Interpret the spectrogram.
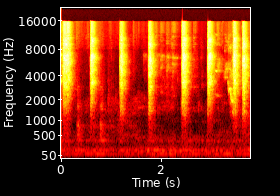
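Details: Aviary budgerigars chirp and play: short, sharp, bright chirps repeat roughly every half second, speeding into a quick cluster of notes near the end.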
